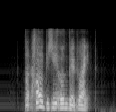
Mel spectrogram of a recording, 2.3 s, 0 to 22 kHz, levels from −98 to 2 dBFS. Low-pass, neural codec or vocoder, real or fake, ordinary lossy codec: 7.2 kHz; codec, 16 kHz, 0.5 kbps, FreqCodec, smaller model; fake; none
